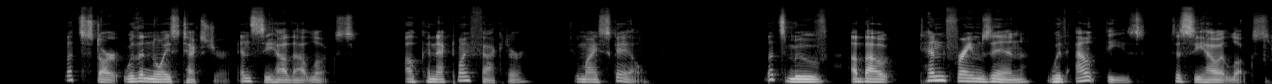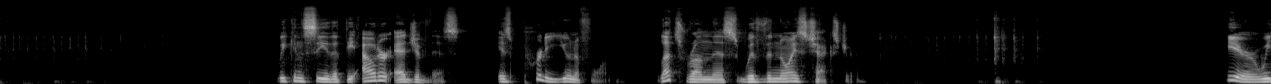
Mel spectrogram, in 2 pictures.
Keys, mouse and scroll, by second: 2.5-3.5 drag, 3.7 click, 6.8 Left, 7.3 Right, 12.6 Right, 13.8 Right, 21.5 Right, 22.6 Right, 24.5 middle click.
